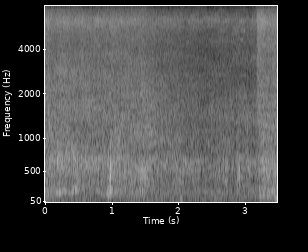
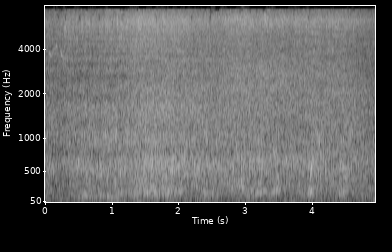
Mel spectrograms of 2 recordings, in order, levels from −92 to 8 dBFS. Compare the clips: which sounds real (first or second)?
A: second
